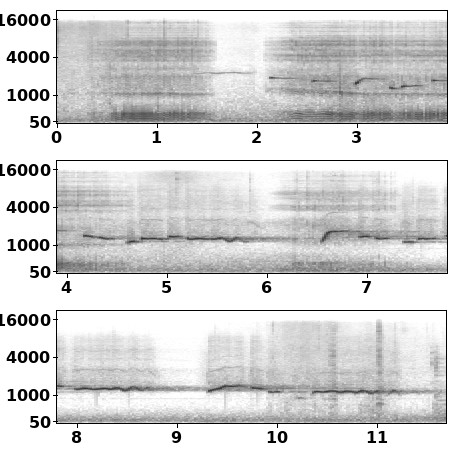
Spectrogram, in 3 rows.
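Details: Staged comic snoring from a French TV advert (2005), not real: rough snorting breaths alternating with long whistling tones on the out-breath.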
